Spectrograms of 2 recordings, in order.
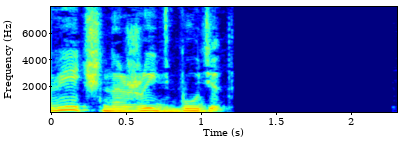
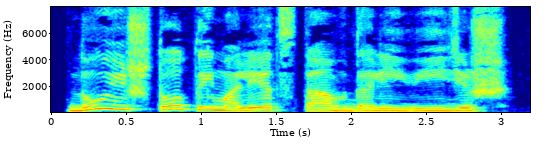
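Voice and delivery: usual speaking voice

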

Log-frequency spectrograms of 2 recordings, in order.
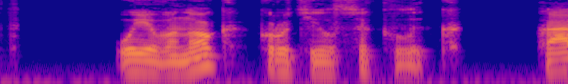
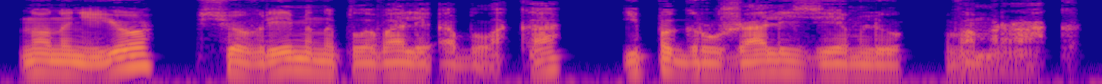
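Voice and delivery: plain reading voice

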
